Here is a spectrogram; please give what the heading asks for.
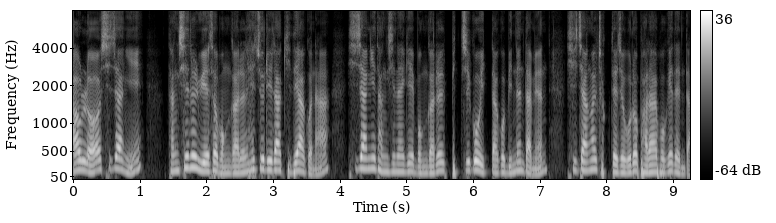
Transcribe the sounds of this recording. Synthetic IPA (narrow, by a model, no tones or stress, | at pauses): auɭːʌɕʰid͡ʑaŋi | taŋɕʰinɯɭɥiɦe̞sʰʌmwʌnɡaɾɯɭɦe̞d͡ʑuɾiɾakide̞ɦaɡʌna̰ | ɕʰid͡ʑaŋitaŋɕ̬ʰine̞ɡe̞mwʌnɡaɾɯɭpit͡ɕ͈iɡoit̚t͈aɡominːɯndamjʌn | ɕʰid͡ʑaŋɯɭt͡ɕʌk̚t͈e̞d͡ʑʌɡɯɾopaɾaboɡe̞dwe̞nda̰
